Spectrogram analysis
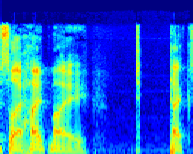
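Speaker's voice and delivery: put-on posh banker accent. Retelling a film of a man dressed like a banker, in a posh banker accent. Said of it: "Don't do the accent".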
